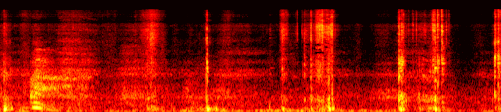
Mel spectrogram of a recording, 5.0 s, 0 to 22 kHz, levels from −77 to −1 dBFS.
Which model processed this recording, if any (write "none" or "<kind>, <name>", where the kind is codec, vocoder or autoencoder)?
vocoder, BigVGAN v2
